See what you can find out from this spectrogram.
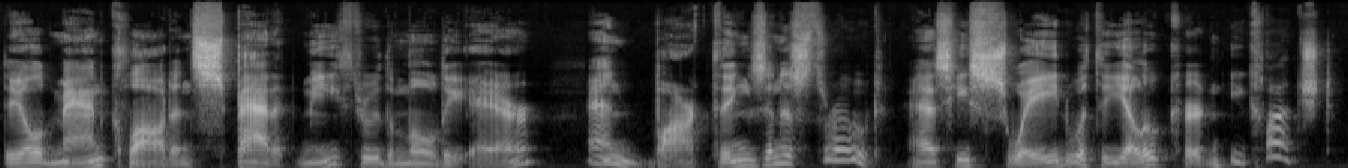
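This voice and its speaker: A man narrating a horror audiobook in a theatrical, deliberate, scripted manner. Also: on the low side, sing-song, vocal fry.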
